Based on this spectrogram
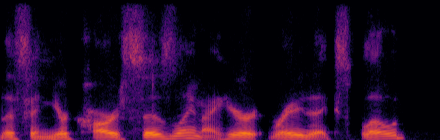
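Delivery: play-acted no-nonsense, stern, firm voice. Recounting urging a woman to get out of her car: retelling in a stern voice. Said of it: "in a stern voice saying".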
